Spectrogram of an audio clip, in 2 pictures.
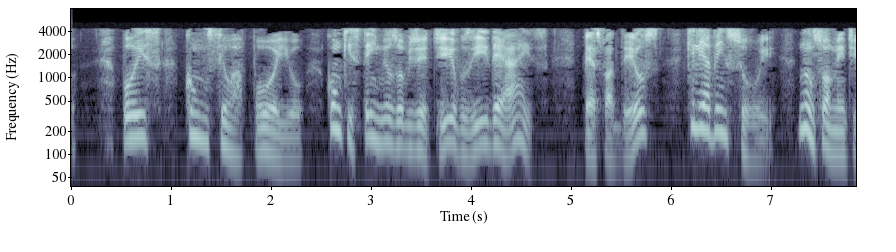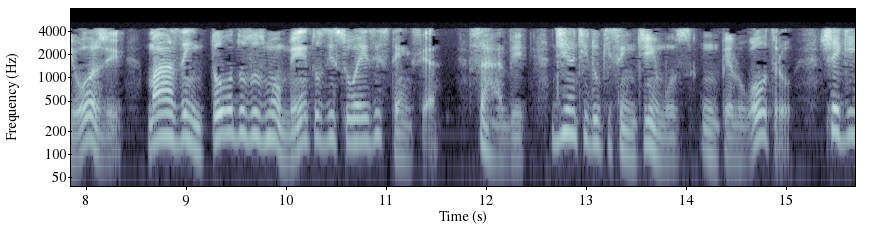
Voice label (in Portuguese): ANIV Romântico (M)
